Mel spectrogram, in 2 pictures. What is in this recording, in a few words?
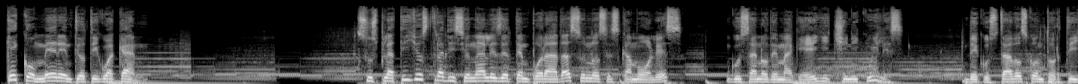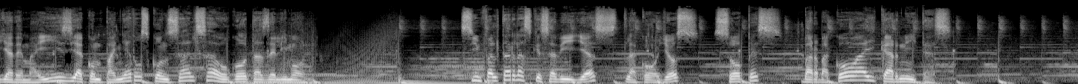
spanish mexican narration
